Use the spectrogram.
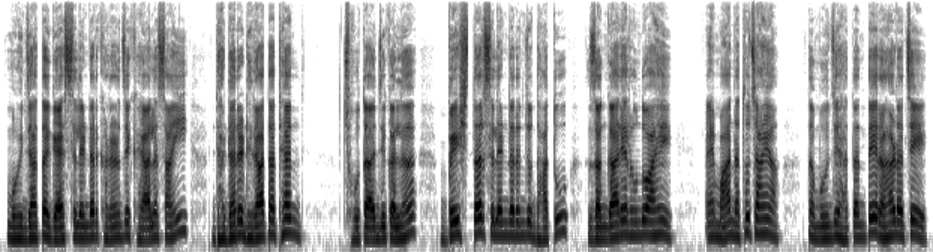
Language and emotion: Sindhi, fearful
